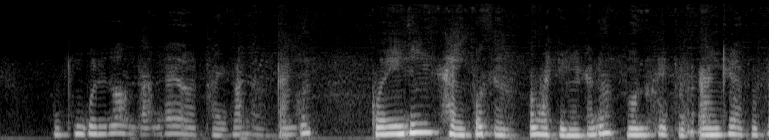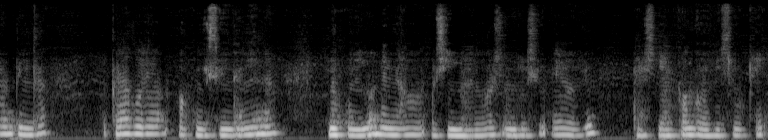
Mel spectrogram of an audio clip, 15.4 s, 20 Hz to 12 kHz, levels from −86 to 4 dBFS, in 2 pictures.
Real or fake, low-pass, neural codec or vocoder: fake; 10.8 kHz; codec, 44.1 kHz, 1.7 kbps, Pupu-Codec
